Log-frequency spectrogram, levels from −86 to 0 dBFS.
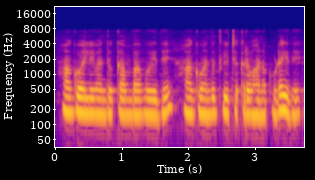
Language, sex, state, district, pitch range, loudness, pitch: Kannada, female, Karnataka, Bidar, 160-175 Hz, -15 LUFS, 165 Hz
